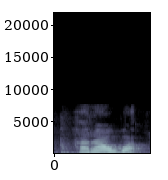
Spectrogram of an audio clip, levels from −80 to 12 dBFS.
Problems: low volume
